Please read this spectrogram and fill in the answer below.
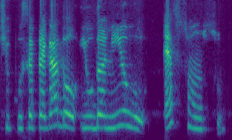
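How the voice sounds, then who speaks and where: Speaking at a fairly slow pace with fairly even intonation, a high-pitched woman sounds dry and close, with no echo. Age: 20s. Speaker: author and science teacher. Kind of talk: casual chat.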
